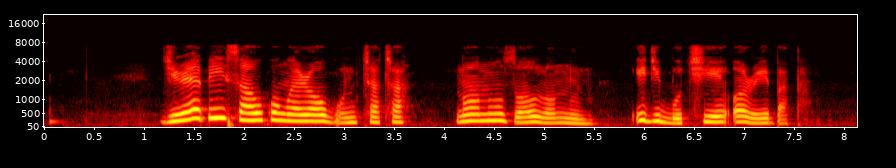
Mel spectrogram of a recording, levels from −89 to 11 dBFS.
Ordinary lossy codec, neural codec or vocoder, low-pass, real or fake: none; codec, 16 kHz, 16 kbps, FunCodec, trained on LibriTTS, 50 frames a second; 7.2 kHz; fake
